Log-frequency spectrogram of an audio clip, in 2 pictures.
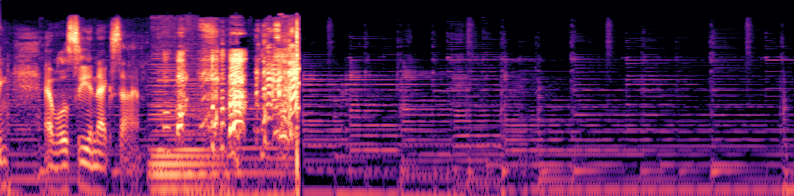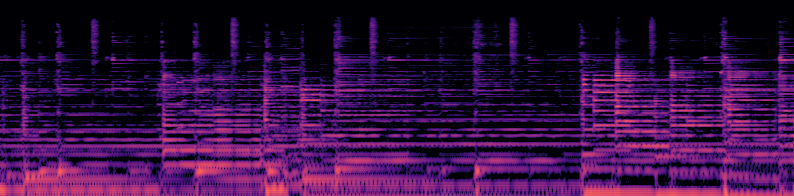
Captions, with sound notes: And we'll see you next time. (baby laughing) (lighthearted music)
